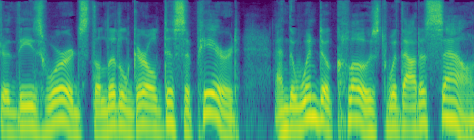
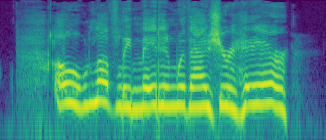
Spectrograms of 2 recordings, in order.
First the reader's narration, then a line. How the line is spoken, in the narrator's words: cried Pinocchio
